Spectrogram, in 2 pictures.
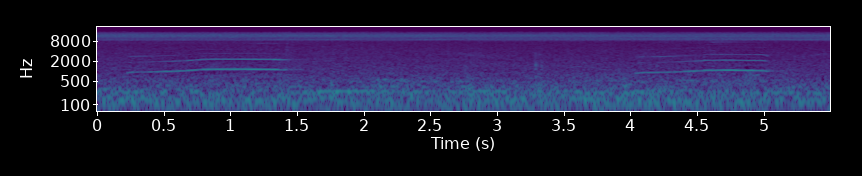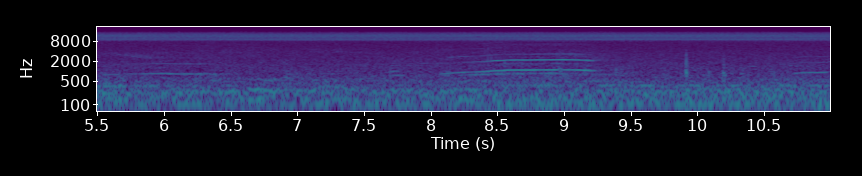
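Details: Young monkey and its mother seeking wild fruits at the treetop; a series of clear, rising whistle-like coos with harmonics, some in quick pairs, repeated every couple of seconds above a steady hiss.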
